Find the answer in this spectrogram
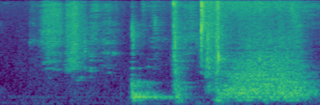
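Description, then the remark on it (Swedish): A door is eased slightly ajar: a soft clunk, a brief rattle, then a second click, followed by a steady, broad hiss of outside air and ambience, with a lawnmower and a sprinkler, flowing in. No one speaks. “Det är, det är, på gränsen till att du ska öppna dörren lite extra på glänt då, så att vi får höra fågelkvittret igen som vi gjorde i någon podd.”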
